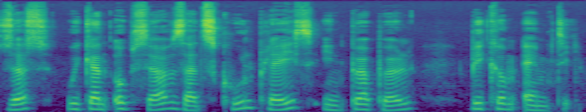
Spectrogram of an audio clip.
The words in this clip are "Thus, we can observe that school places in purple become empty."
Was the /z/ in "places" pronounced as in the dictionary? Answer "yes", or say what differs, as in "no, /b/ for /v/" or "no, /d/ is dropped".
no, /s/ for /z/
